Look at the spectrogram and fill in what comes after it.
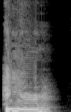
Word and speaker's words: Hehir: Heher. – Heher. – It's spelled H-E-H-I-R.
